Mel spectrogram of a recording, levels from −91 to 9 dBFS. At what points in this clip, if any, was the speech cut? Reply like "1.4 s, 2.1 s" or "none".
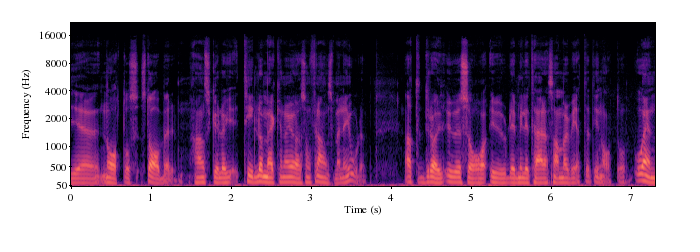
4.6 s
